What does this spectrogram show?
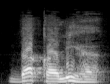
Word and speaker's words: بقلها: كلمة بقلها، سورة البقرة الآية رقم 61، بعض الناس يكسر القاف فيقول بقلها بقي، وهذا خطأ. القاف ساكنة والقاف مقلقلة، بعض الناس يقول بقلها بقلها، هذا خطأ. القاف ساكنة مقلقلة مفخمة، نقول بقلها وليس بقلها وليس بقلها.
